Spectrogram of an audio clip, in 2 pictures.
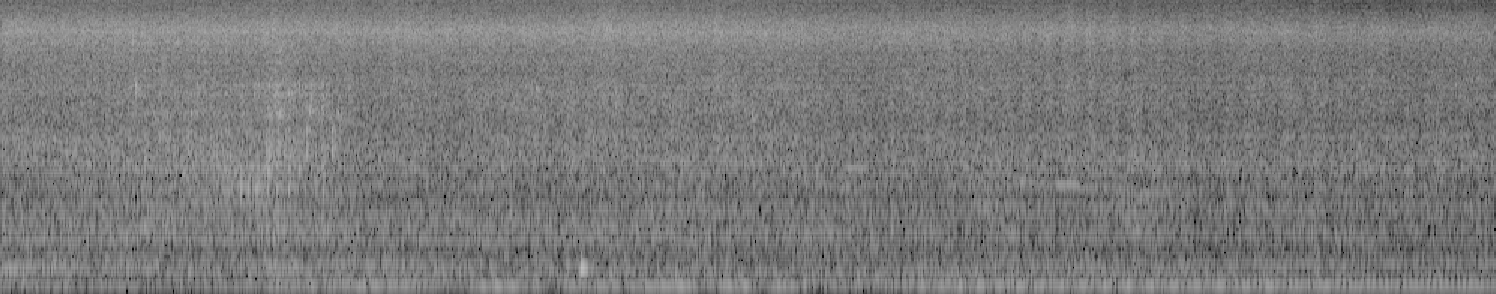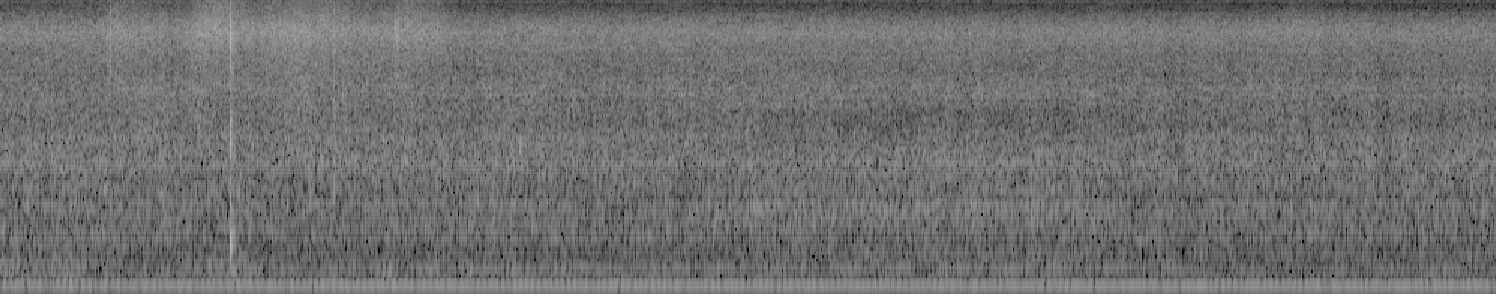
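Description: A front-loading washing machine hums as its drum turns.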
